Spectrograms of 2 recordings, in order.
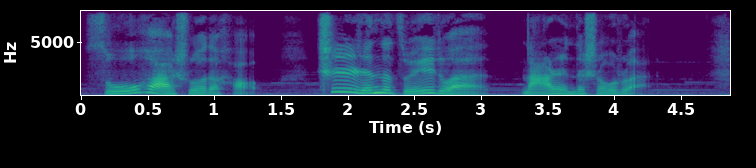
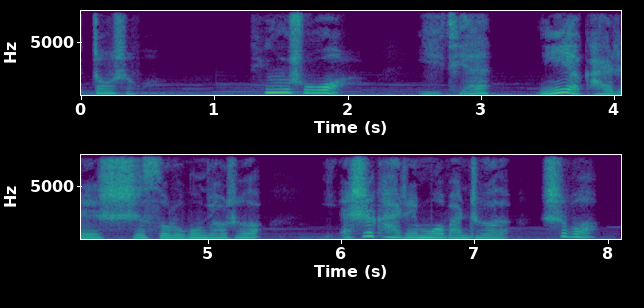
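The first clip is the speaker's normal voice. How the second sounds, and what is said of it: Quiet, hushed voice. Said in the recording (Chinese): “小声的”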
